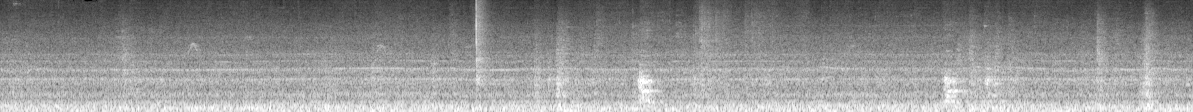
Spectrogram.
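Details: A rumbling train clatters along the rails with a steady low drone and a few sharp metallic clicks and squeaks, and no animal voice stands out.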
